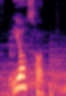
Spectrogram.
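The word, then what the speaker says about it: 여섯: dasa the number six in korean is pronounced as yoshot say it with me yosot next number seven is ilgo again seven is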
